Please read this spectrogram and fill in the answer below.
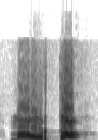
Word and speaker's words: Mallorca: First, Mallorca. Double L is silent in Spanish, right?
